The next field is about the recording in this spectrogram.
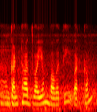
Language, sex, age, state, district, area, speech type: Sanskrit, female, 30-45, Andhra Pradesh, Chittoor, urban, spontaneous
